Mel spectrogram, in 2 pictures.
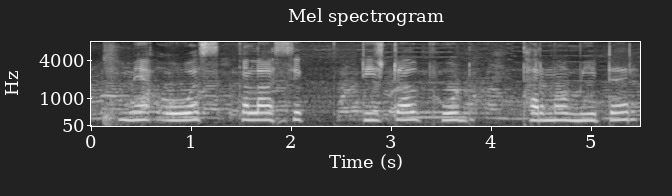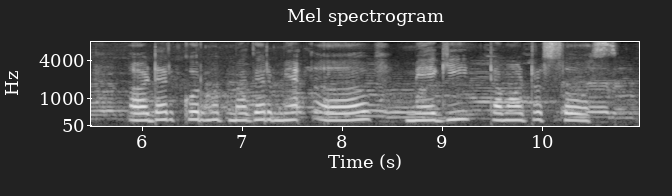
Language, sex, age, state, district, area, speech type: Kashmiri, female, 30-45, Jammu and Kashmir, Baramulla, urban, read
